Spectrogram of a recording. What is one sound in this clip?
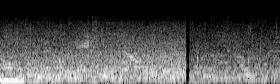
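Gentle waves lap against rocks by the shore.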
